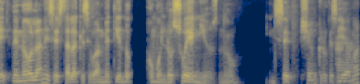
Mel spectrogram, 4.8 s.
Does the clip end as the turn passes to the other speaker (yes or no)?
no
